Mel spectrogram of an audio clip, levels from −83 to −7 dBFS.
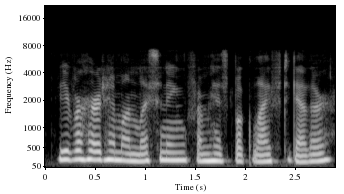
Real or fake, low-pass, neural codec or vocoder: fake; 7.2 kHz; codec, 44.1 kHz, 7.8 kbps, Pupu-Codec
